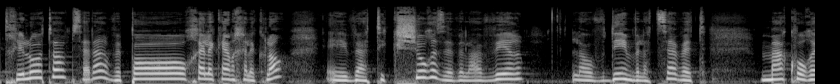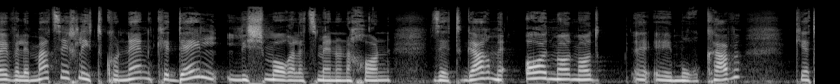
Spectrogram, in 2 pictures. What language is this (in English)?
Hebrew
